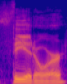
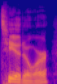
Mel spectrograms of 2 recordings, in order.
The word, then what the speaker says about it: Theodor: Not Theodore, spelled Theodore, but pronounced Teodor, was a bookbinder from Agsburg, Bavaria.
